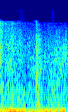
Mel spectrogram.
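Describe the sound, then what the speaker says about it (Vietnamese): A brief, deep boom rumbles as a boss drops bombs in Minecraft, a heavy low blast that fades within a moment. "Ôi, nó thả bom bạn ơi, nó chơi thả bom."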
